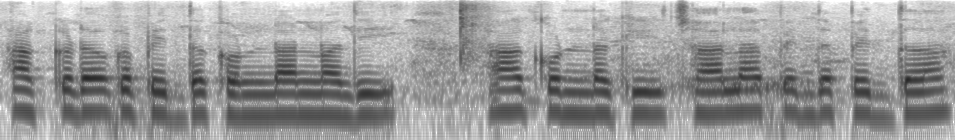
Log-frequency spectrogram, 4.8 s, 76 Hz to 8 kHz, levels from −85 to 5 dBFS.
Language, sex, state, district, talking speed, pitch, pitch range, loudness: Telugu, female, Andhra Pradesh, Annamaya, 115 wpm, 190 Hz, 180-200 Hz, -20 LUFS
